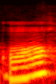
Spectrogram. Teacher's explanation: I will also sometimes hear people substitute the British aw for this vowel, aw, which is more open and further back in the throat. We don't have this vowel in American English.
